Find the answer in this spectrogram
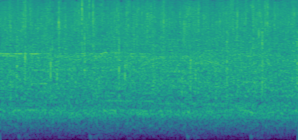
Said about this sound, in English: And most of the crowd here at the Garden on their feet, a final standing ovation.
